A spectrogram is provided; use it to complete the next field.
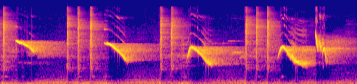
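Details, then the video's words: White-rumped shama singing in the kretekan style, said to provoke other shamas: slurred whistles sweeping down from high to low, each trailing into a steady tone, about four phrases separated by sharp dry clicks. "SUARA KRETEKAN MURAI INI TERLALU BAHAYA BIKIN MURAI LAIN IKUT EMOSI"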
